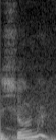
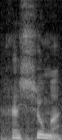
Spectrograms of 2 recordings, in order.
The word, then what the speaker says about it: حشومة: And what was that in shorma? حشومة. Shorma? حشومة. It's a shame Okay, shurma. Shurma is shame. Okay. with at the beginning. حشومة. Hashuma. Yes. Hashuma. That's Okay. the way you should pronounce it.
